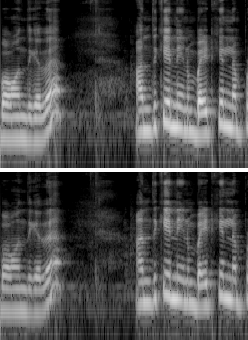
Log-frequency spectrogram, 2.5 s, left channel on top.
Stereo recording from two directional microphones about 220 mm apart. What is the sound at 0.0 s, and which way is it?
A woman's voice, 20° left (ahead or behind).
